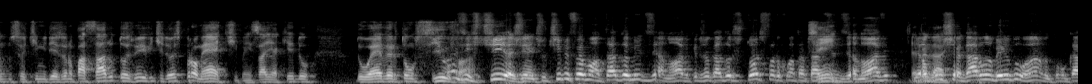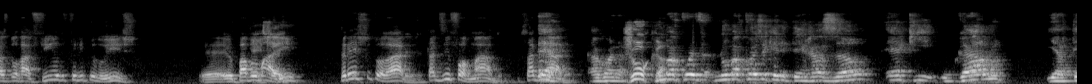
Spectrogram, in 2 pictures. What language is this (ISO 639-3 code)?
por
